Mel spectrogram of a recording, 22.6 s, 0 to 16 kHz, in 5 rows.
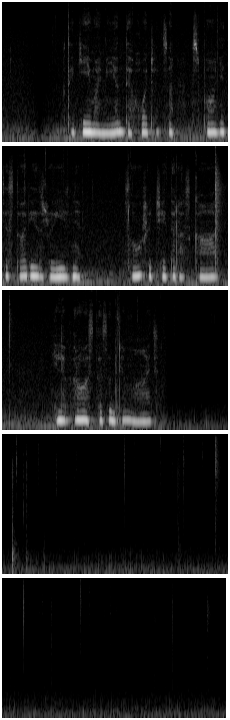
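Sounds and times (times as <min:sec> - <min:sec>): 
fireplace fire crackling with pops and snaps: 0:00.0 - 0:22.5
speech: 0:01.4 - 0:06.2, 0:07.0 - 0:09.0, 0:10.1 - 0:12.2.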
